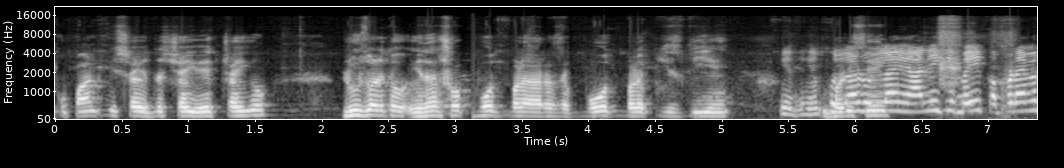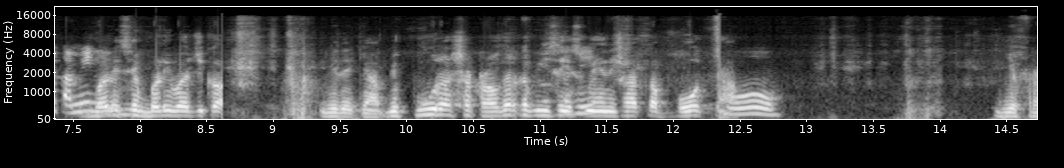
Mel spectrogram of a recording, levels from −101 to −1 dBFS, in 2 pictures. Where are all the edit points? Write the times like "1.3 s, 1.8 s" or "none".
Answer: 3.1 s, 8.7 s, 12.3 s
